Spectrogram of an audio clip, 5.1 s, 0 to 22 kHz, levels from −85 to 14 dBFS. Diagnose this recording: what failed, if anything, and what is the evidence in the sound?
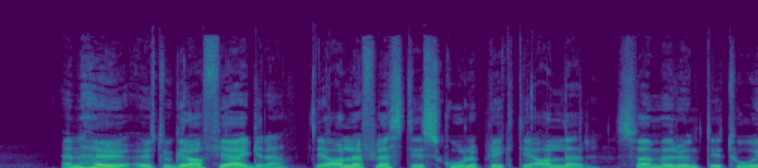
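Nothing failed: no stage between capture and playback leaves an audible mark anywhere in the speech.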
